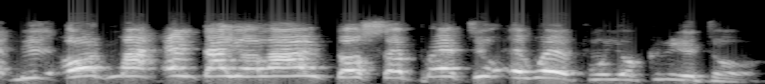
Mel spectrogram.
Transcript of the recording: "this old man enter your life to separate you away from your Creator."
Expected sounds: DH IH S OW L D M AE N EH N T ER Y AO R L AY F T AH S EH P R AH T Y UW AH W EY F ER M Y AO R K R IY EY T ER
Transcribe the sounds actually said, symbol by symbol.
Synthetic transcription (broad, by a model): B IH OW D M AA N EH N T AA Y AO L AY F T AH S EH P R AH T Y UW AH W EY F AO Y AO K R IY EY T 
